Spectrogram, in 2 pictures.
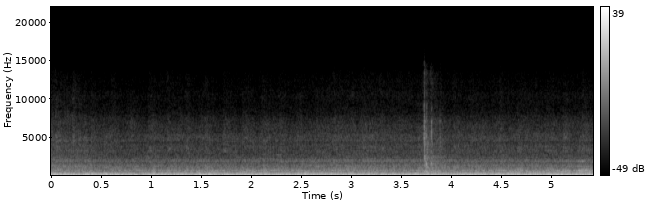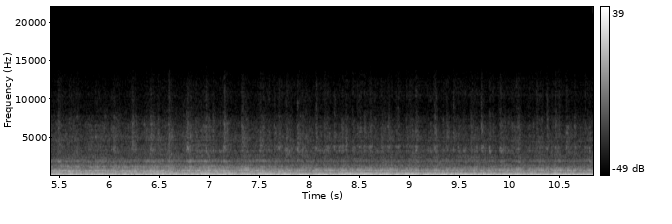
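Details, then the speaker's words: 1993 Mustang Cobra V8 with new H-pipe and Flowmaster American Thunder exhaust, after first test drive since 2010, warm: loud steady deep rumble but idling faster than normal; high idle, owner to check. "so yeah idle's a little high so i gotta check that out but i'll let it cool off go over everything"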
